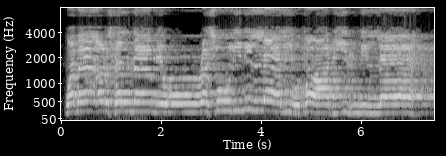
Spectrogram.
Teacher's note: قالون بقصر المنفصل والغنة.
